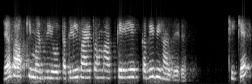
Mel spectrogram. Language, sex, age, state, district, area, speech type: Hindi, female, 60+, Rajasthan, Jodhpur, urban, conversation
